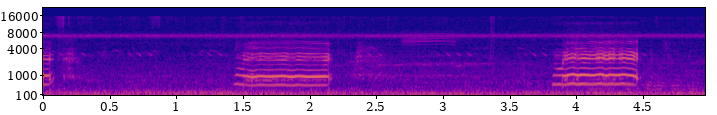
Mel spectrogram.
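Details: A hungry young goat kid bleats twice, each a loud harmonic cry about half a second long, separated by quieter background with a steady high electrical whine.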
